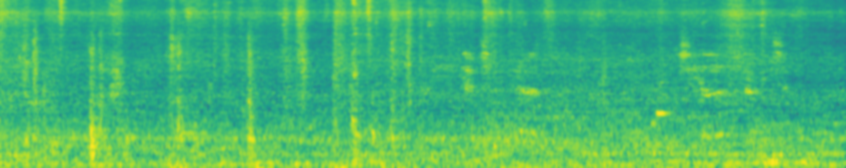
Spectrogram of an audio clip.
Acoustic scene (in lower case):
elevator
